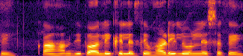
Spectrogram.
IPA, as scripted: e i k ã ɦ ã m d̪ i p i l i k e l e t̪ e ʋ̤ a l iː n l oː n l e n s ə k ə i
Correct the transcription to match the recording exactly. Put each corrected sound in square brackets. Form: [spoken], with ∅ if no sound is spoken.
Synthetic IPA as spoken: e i k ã ɦ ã m d̪ i p [a] l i k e l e t̪ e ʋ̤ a [ɽ] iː [∅] l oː n l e [∅] s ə k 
